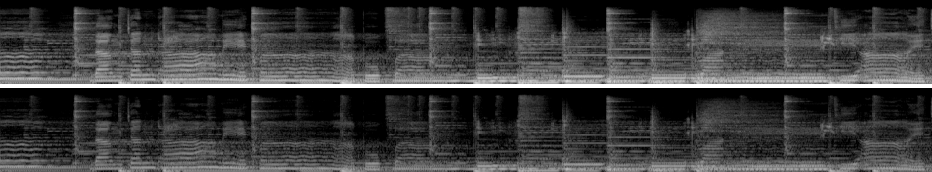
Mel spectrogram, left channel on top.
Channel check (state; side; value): quieter; right; 8.6 dB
